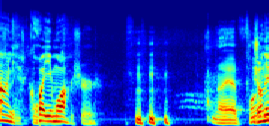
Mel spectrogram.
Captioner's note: laughs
